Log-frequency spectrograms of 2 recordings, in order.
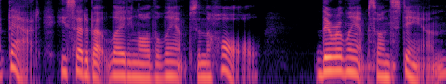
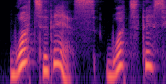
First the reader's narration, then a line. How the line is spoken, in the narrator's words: cried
